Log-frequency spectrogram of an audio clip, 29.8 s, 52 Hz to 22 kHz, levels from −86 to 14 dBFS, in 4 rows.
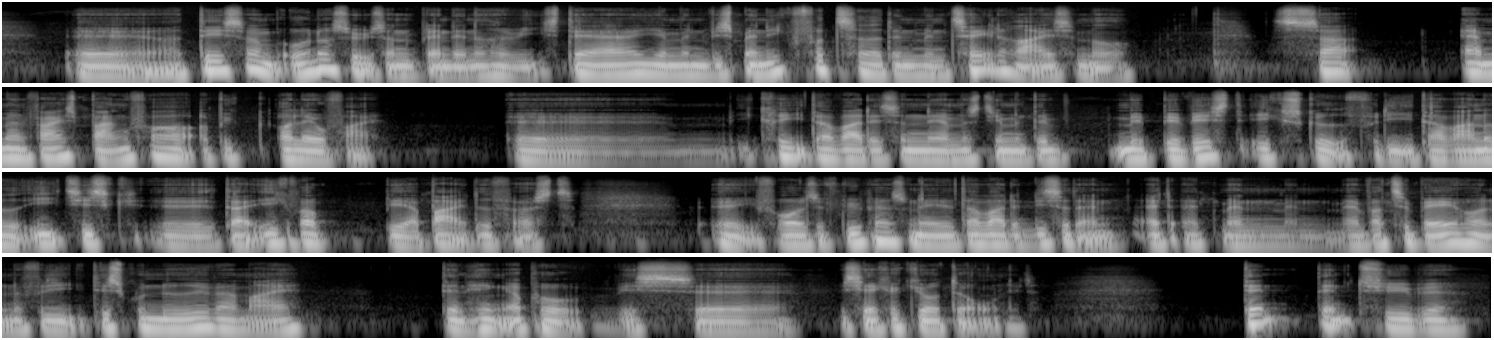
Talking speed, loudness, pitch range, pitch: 190 wpm, -19 LUFS, 95-115 Hz, 105 Hz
